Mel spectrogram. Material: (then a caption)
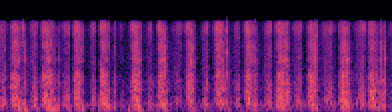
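Paper card. Fingertips and short nails scratch and tap the face of a small red-backed paper playing card deck with a dotted back pattern, held up close. Around eighteen quick, bright, papery scratch-and-tap bursts repeat in a loose, steady rhythm of about three per second. Each is dry with almost no ring.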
